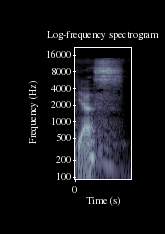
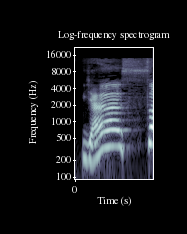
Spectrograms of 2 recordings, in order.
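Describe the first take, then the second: First: A soft, almost breathed yes; quiet yes. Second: A higher, louder burst of "Yes!"; excited yes. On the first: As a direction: say it low, to yourself first. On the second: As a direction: jump on it with real excitement. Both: Real, not acted. Rising excitement over Sesame Street.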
